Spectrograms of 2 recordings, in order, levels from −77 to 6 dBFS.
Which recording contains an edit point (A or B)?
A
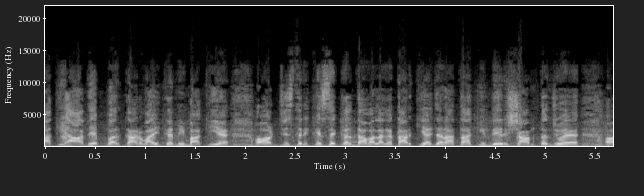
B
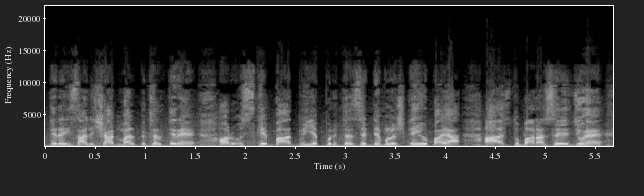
B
